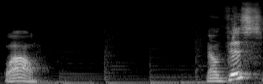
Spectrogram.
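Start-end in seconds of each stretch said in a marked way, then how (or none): none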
